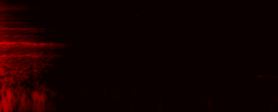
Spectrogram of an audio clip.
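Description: A man's short sigh close to the microphone, fading within half a second, then near silence.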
